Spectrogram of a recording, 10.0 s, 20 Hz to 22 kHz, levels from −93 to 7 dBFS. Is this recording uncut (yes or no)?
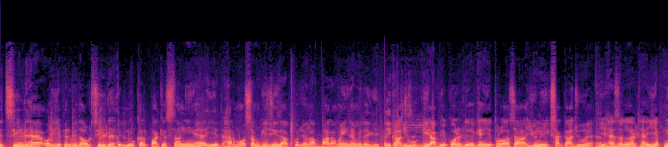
no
